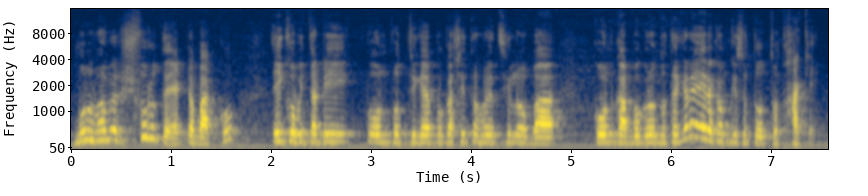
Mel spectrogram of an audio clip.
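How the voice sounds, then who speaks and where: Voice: medium pitch, fast. A teacher giving an exam revision lecture, explaining step by step and repeating key points for emphasis.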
